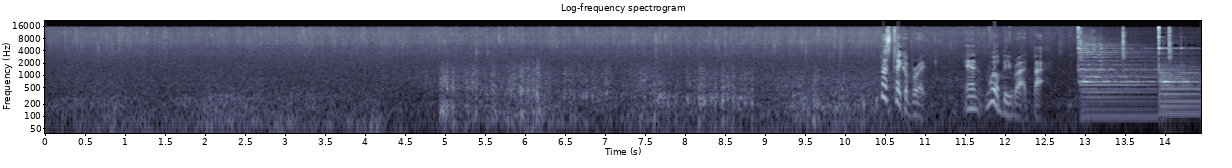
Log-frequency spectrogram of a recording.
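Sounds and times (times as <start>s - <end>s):
heavy rain hissing in a raging thunderstorm outside: 0.0s - 12.9s
thunder rumbling in a raging thunderstorm: 0.4s - 12.9s
speech: 10.5s - 13.0s, 14.0s - 14.3s.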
